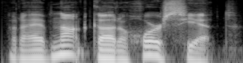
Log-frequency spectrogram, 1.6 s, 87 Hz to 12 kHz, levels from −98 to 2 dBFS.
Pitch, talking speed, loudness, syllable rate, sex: 125 Hz, 295 wpm, -17 LUFS, 5.9 syllables/s, male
